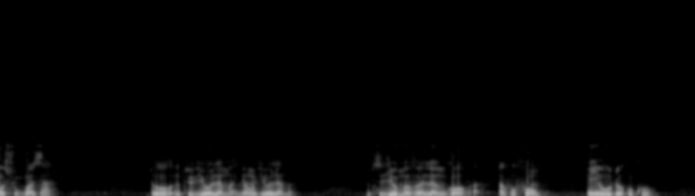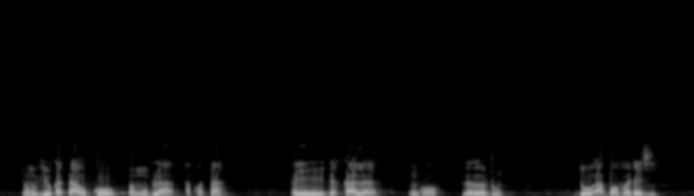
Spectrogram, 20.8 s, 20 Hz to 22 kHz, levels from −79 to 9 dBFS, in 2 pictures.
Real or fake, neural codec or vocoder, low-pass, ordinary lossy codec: real; none; 7.2 kHz; MP3, 24 kbps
